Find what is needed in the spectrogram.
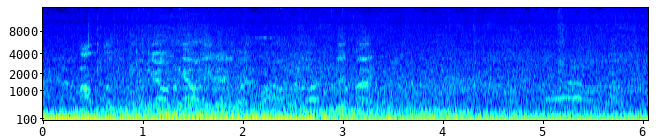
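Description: Street traffic with a low rumble on the phone microphone that breaks up about three seconds in, and indistinct voices talking.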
